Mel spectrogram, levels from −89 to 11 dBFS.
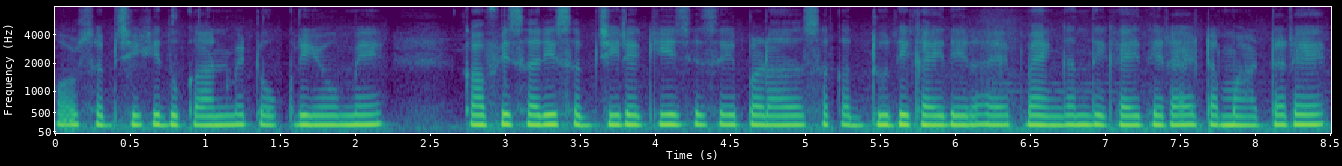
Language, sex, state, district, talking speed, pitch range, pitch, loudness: Hindi, female, Uttar Pradesh, Budaun, 190 wpm, 215-220 Hz, 220 Hz, -16 LUFS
